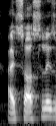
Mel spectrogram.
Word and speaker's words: isosceles: was telling you about isosceles we saw in triangles that it means two congruent sides just like the word isosceles it kind of sounds like the word eyes like the ones in your head so you have two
